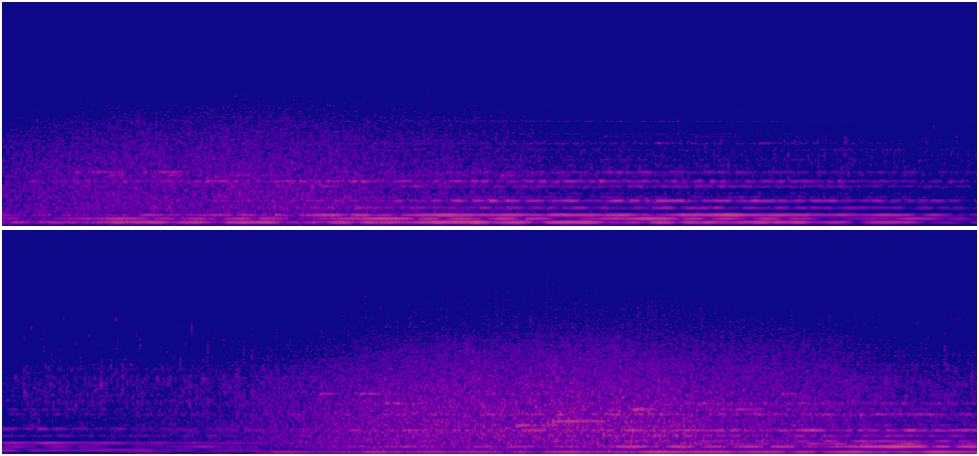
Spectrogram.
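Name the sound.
water dripping and trickling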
